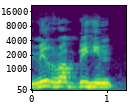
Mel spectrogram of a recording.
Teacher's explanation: র এবং লাম ইদগাম হবে কিন্তু গুন্না হবে না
